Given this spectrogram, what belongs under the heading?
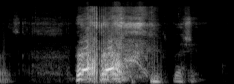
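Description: A single sharp sneeze bursts out, followed by a brief exhale.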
